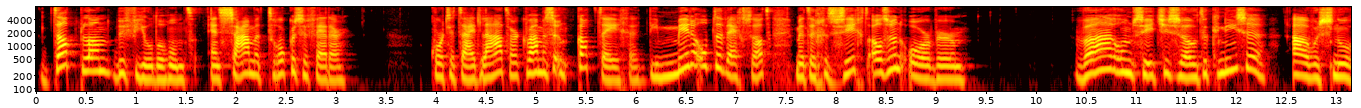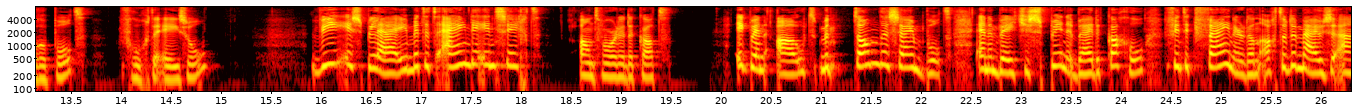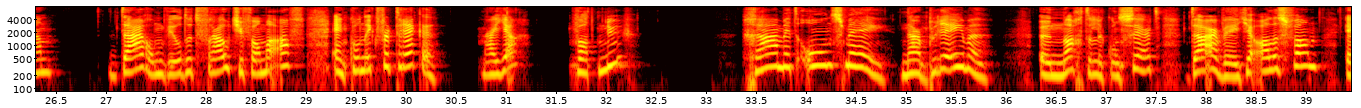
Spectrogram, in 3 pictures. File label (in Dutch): Audioboek kindvriendelijk Voice-over Stemactrice; Bremer Stadsmuzikanten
